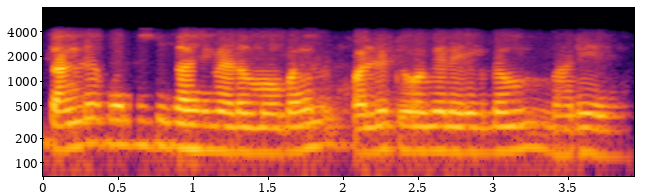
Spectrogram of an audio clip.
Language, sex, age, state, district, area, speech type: Marathi, male, 18-30, Maharashtra, Hingoli, urban, conversation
